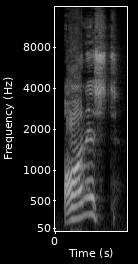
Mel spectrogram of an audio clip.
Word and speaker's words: honest: Now we got the silent H, as it's in the word honest.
